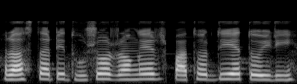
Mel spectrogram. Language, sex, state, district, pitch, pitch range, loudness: Bengali, female, West Bengal, Cooch Behar, 235 Hz, 225-245 Hz, -19 LUFS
